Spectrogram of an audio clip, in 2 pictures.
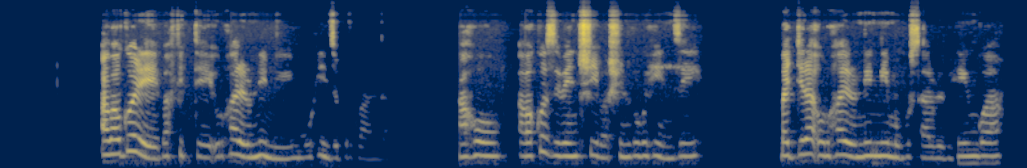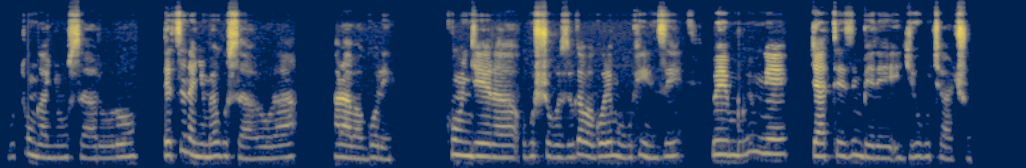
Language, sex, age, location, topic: Kinyarwanda, female, 18-24, Kigali, health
